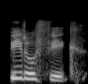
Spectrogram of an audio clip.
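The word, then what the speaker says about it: Pituffik: Then in 2016, it was transported to, it's pronounced the Pivnick space base, located roughly 1,200 kilometers above the Arctic Circle.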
